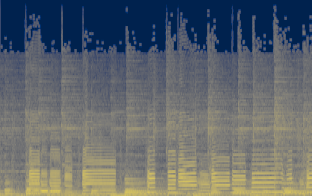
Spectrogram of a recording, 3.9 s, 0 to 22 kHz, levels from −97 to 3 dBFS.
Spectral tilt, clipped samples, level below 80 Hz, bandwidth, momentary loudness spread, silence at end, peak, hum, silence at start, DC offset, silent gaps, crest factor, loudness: -3.5 dB/octave; under 0.1%; -36 dBFS; over 20 kHz; 3 LU; 0 s; 0 dBFS; none; 0 s; under 0.1%; none; 14 dB; -13 LUFS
